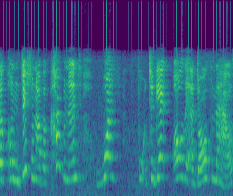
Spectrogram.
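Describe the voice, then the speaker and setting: A woman's extremely high, raised and projected voice, animated in tone with lively intonation at a moderate pace, amid noticeable background noise. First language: Ekegusii. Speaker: language and history commentator. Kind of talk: lecture-style monologue. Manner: animated, argumentative.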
